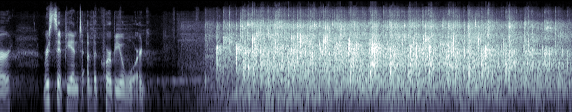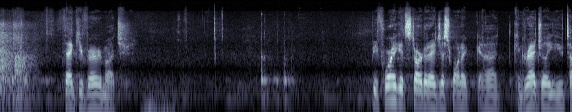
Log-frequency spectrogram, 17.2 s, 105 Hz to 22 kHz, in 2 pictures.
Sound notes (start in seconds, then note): 2.8 audience clapping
